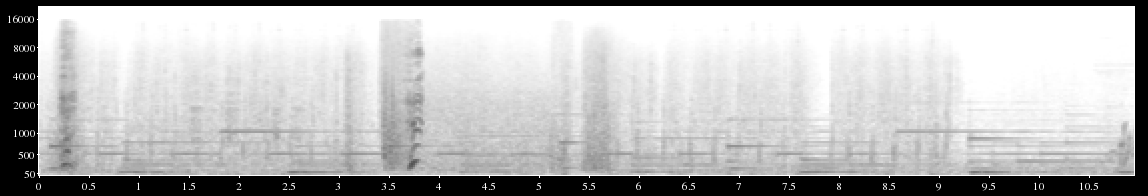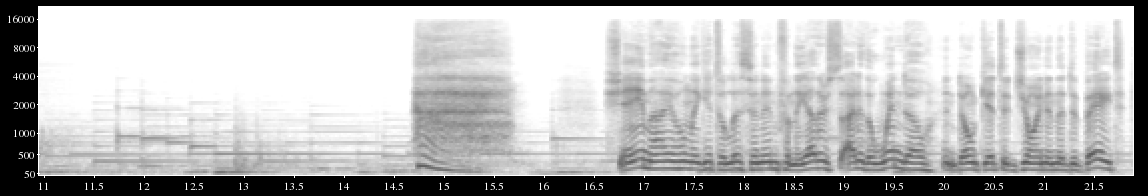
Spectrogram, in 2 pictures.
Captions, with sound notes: *sigh* Shame I only get to listen in from the other side of the window and don't get to join in the debate.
